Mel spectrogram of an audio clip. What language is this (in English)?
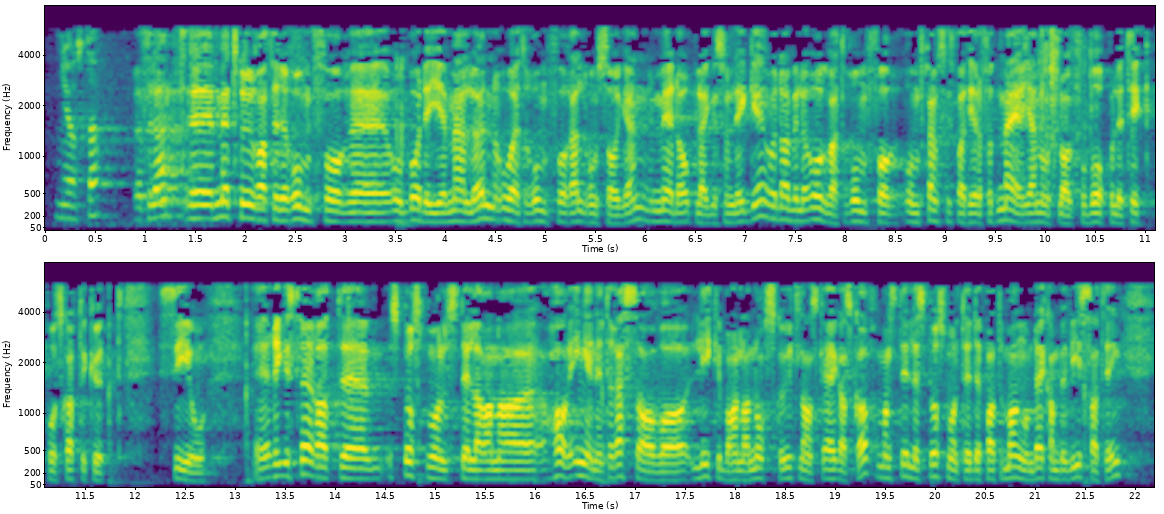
Norwegian Nynorsk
